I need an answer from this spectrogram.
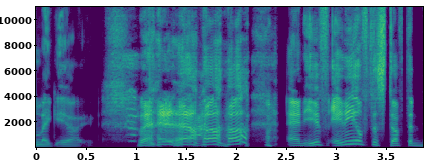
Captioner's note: laughing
